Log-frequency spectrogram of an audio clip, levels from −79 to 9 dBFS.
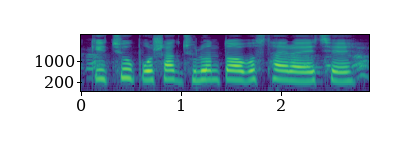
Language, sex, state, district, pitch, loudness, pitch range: Bengali, female, West Bengal, Cooch Behar, 245 Hz, -15 LUFS, 235-250 Hz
